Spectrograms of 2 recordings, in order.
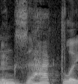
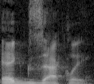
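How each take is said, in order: First: The word is said without a g sound. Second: The word is said with a g sound. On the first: The speaker calls it right. "that's the first time that I've ever said exactly correctly" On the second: The speaker calls it wrong. "It's usually exactly. I say it with a G"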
